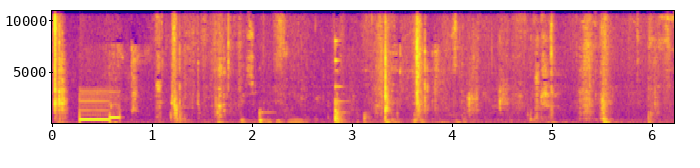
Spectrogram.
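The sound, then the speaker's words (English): A single loud, brief telephone keypad tone sounds near the start, followed by a series of scattered sharp clicks and crackling noises, as a caller is connected to a phone conference. “Please state your name and then press the hash or pound sign.”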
